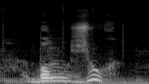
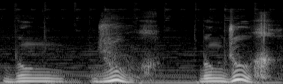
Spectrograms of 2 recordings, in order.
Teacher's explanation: in that word itself, you have a nasal sound, bon, and then you have a slight dry R at the end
